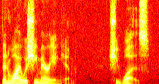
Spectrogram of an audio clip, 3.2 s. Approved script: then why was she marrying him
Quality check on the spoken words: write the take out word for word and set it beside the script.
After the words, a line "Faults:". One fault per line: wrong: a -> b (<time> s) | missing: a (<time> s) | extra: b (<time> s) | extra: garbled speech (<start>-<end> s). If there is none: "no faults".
then why was she marrying him she was
Faults:
extra: she was (2.2 s)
